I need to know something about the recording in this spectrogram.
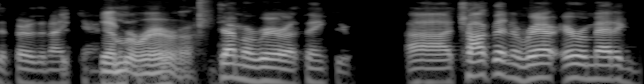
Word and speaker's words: Demerara: Randy probably could pronounce it better than I can. Demerara, thank you.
